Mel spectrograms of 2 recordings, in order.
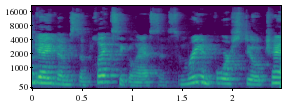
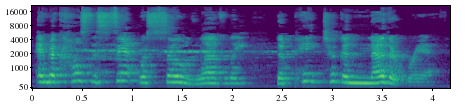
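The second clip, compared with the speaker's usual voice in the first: much higher and louder, marvelling; enchanted delight; 7 semitones higher, 5 dB louder than usual. A narrator's reading. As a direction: swoon over the lovely scent. Pig enchanted by flower scent.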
